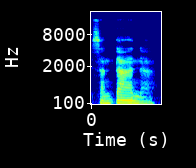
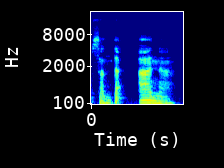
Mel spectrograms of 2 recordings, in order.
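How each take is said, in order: First: The two a's merge into one long vowel. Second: A glottal stop separates the two a's. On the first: This is the standard Spanish way. "in standard Spanish accent or dialect, this first phrase is going to be elongated with that vowel" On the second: This is the Philippine Spanish way. "There's that glottal stop"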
